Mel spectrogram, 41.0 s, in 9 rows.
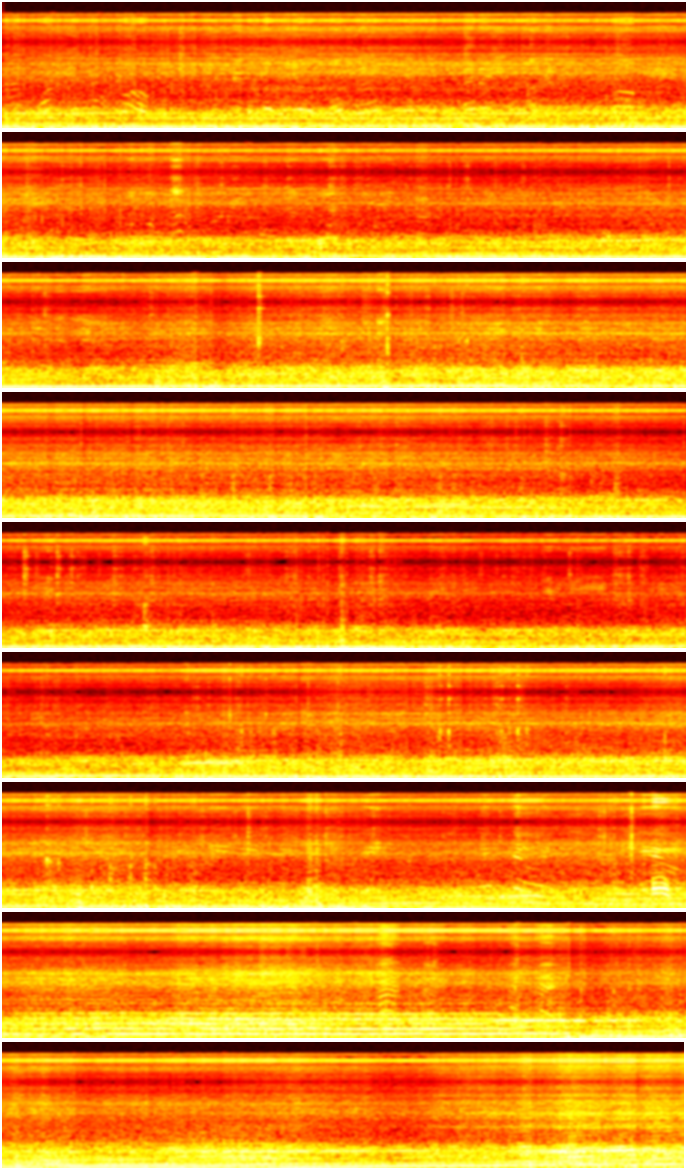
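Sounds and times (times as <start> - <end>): car engine droning: 0.0 - 41.0.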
